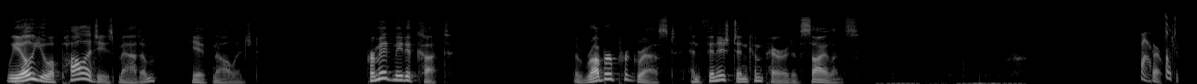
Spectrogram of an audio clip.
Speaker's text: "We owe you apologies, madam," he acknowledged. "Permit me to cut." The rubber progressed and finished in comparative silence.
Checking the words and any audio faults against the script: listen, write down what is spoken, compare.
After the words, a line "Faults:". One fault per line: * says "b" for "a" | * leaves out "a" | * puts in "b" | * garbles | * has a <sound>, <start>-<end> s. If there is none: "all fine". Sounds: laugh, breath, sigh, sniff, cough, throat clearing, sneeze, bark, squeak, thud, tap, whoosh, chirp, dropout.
"We owe you apologies, madam," he acknowledged. "Permit me to cut." The rubber progressed and finished in comparative silence.
Faults:
* has a breath, 8.7-10.3 s
* has a chirp, 11.4-11.8 s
